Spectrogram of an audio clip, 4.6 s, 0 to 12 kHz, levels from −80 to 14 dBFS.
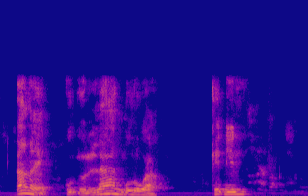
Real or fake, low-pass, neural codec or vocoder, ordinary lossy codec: fake; 7.2 kHz; codec, 16 kHz, 4 kbps, X-Codec, HuBERT features, trained on balanced general audio; AAC, 64 kbps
